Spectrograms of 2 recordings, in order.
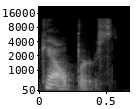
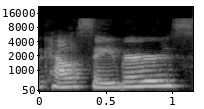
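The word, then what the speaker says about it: CalSavers: be aware of with Kalpers? Are we talking about the Cal Savers? Yeah, that's it. I knew I was saying it wrong. I knew I had it wrong.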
